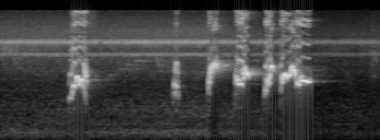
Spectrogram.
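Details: Red-whiskered bulbul contest song, played as a morning training lure to stimulate birds: a sharp twisting note, a short chip, then a quick run of four bright, slurred, whistled phrases, with a constant thin high hum behind.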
